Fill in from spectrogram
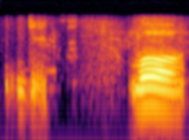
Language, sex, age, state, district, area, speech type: Urdu, male, 18-30, Uttar Pradesh, Saharanpur, urban, conversation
